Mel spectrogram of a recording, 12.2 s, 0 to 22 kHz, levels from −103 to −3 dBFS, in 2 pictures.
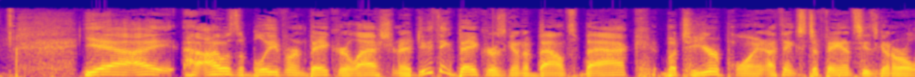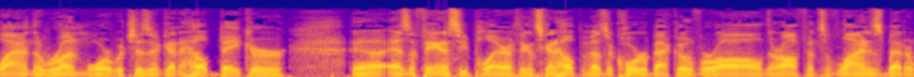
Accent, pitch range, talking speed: American, 95-115 Hz, 305 wpm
